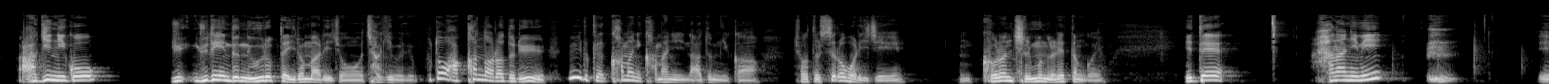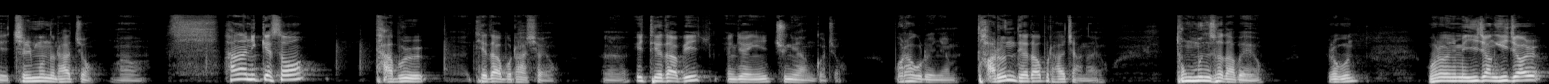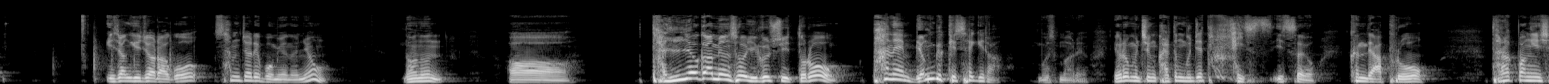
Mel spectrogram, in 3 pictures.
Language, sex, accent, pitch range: Korean, male, native, 120-185 Hz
